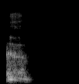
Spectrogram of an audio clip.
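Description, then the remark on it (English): A single short throat clearing, a brief rough guttural burst lasting about a quarter second before silence. “sorry, sorry, you're having a hard time.”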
